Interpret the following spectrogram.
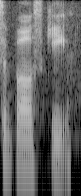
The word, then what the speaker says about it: Sabolski: um medieval yeah and you are asking how to pronounce my last name everyone stumbles over it so don't worry about it it's sabolski and I just want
